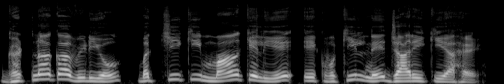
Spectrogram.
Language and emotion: Hindi, neutral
